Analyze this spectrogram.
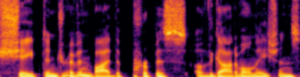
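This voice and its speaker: A man with fairly low pitch talks at a moderate pace in an ordinary speaking voice. The recording is very clean, with a silent background and a dry, close sound with no echo. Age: 40s. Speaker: podcast host and missions coach. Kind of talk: podcast interview. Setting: studio.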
